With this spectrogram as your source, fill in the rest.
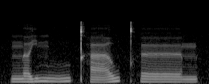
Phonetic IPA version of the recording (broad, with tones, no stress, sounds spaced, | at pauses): n̪ ɐ˨˧ j m uː˨˧ kʰ aː˨˥ w kʰ œː˧ m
